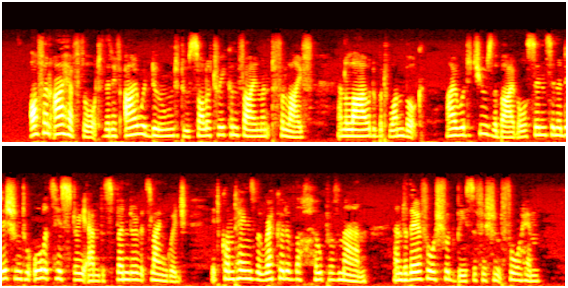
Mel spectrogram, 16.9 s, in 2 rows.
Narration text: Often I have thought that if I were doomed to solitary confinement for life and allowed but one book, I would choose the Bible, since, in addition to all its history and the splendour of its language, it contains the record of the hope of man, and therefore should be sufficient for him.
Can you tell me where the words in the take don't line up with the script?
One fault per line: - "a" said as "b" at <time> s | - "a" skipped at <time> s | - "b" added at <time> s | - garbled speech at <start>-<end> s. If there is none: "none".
none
